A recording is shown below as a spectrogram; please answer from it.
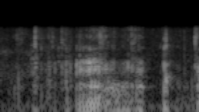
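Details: Pembroke Welsh Corgi called Tiny Tank, the smaller of the household's corgis, pulling on his rope during an indoor tug game. He gives one rough, low growl lasting under a second, between light knocks and thuds.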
